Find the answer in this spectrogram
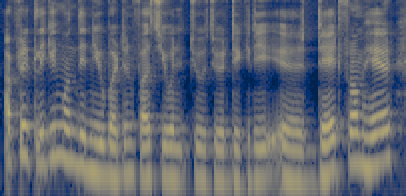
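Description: A man's voice: on the high side, fairly quick, mellow. A man whose first language is Urdu, walking through a screen-recorded tutorial with frequent hesitations and filler sounds. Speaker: tutorial presenter.

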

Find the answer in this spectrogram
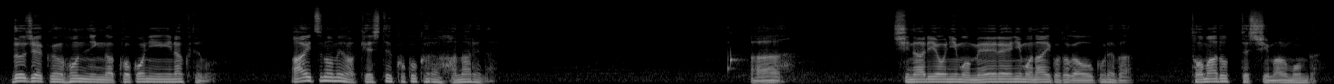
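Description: An actor playing a composed, shrewd duke in a game, speaking in a cool, measured, authoritative way. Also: male voice, medium pitch, slight background noise, close to an everyday voice. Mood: commanding. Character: composed, shrewd male duke in command of a fortress. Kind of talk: Japanese game voice acting.

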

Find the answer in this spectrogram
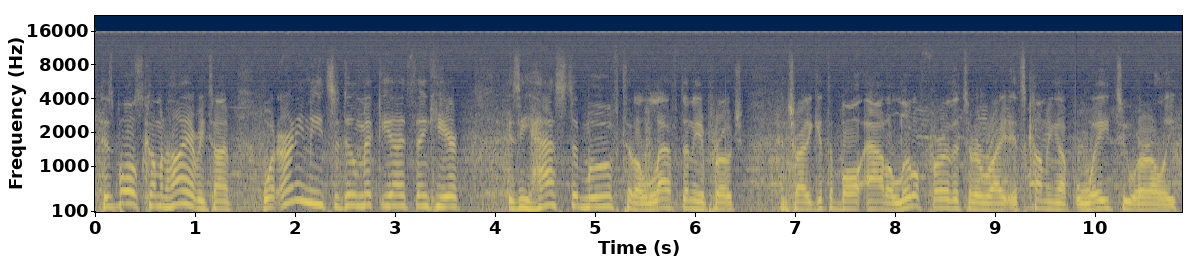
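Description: A man's voice: a little high, brisk, crowd noise. A man with an American accent hosting live sports commentary from a bowling alley, with joking, teasing banter. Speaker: bowling show commentator and host. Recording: noisy bowling alley, 1990s cable TV audio. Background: clear bowling alley noise.

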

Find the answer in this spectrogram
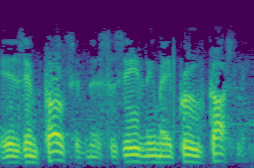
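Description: An actor playing a suspicious, demanding government agent in a radio drama, formal and insistent. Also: male voice, lowish voice, normal speed, close to an everyday voice. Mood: cold, suspicious. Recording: dull, noisy old radio broadcast.

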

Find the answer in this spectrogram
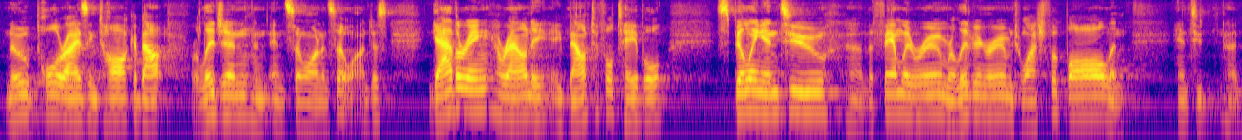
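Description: A man in his thirties, a pastor, giving a casual, humorous sermon in a slightly hoarse voice, playful and mock-serious, on a headset mic on a church stage. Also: mid-range voice, a bit bright. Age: 30s. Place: church stage with wood-panelled wall. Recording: long hall reverb.

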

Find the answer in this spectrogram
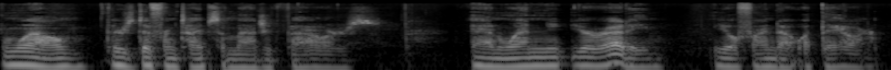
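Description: A man reading a children's storybook aloud to his child in simple, deliberate phrasing. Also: low voice, little pitch movement, a little mellow. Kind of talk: children's read-aloud narration.

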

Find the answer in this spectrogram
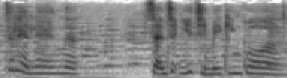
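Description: An actress playing a pampered young imperial consort in a historical radio drama, sweet and coquettish in manner. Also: female voice, high-pitched, moderate pace, over music, close to an everyday voice. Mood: delighted.

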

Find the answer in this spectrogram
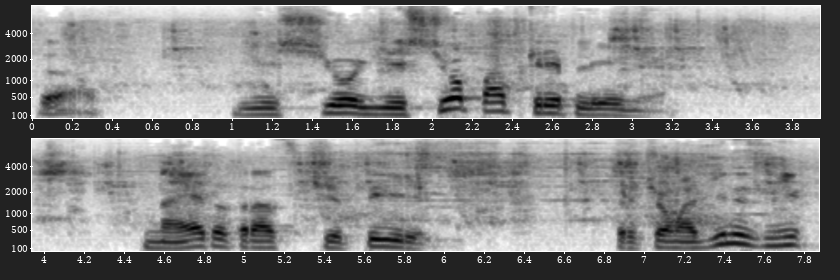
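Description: A man's voice: medium pitch, expressive, slow pace, vocal fry, long pauses, noisy background. A man giving casual, playful let's play commentary, talking along with the action of a video game. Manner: playful, talks along with the action, uses diminutives. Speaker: gameplay commentator.

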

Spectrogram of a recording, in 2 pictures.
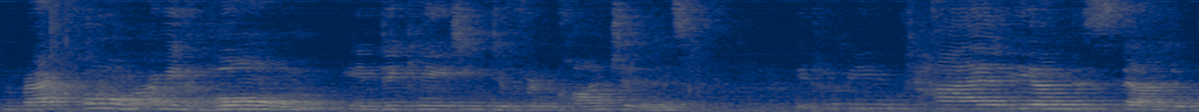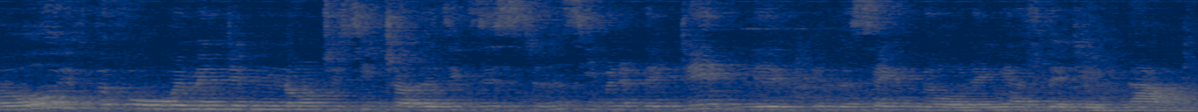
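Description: A woman reading a book aloud as dramatic scripted narration. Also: high voice. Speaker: reader. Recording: echoey room, distant, noisy.

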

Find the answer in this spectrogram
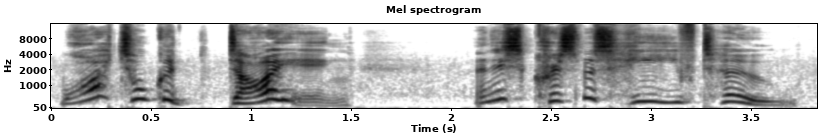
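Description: A woman's voice: sits high, huge pitch swings, slow pace, pitched above the performer's own voice, full character voice. A woman voicing a plain-spoken rustic working man in a storybook, folksy, blunt and deferential. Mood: dismayed.

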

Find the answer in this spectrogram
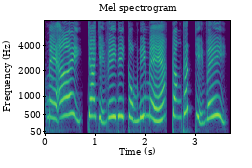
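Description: Very high-pitched small boy. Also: animated, unhurried. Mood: pleading. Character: mischievous, fretful small boy, affectionate and babyish. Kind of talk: children's cartoon voice acting. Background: children's background music.

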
